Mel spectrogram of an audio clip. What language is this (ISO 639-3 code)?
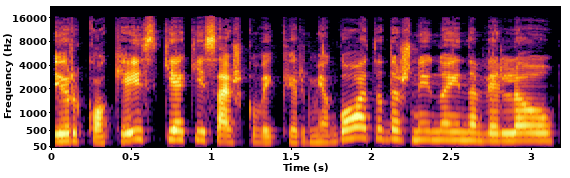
lit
